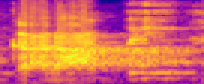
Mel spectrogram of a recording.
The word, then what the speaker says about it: caráter: em conta a regra a palavra caráter é uma palavra paroxítona veja que a sílaba mais forte e arrumei o caráter caráter e ela termina em R assim como recebe acento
